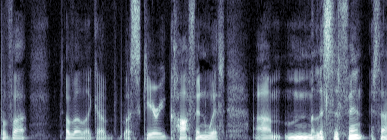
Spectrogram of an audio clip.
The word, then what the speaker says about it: Maleficent: But I saw a casserole dish in the shape of a scary coffin with Maleficent. Is that how you say it? Maleficent? Maleficent.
